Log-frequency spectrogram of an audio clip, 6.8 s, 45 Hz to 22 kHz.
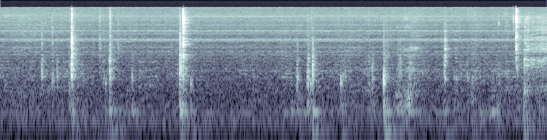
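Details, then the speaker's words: Toshiba RT 120S radio cassette playing tape: quiet, irregular light ticks and clicks from the ageing tape transport mechanism with no steady rhythm; mechanism ticking from age. "this now can do now can do about that noise it's just mechanism noise there's not really a lot I can do about it you have to remember these mechanisms failed years old"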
